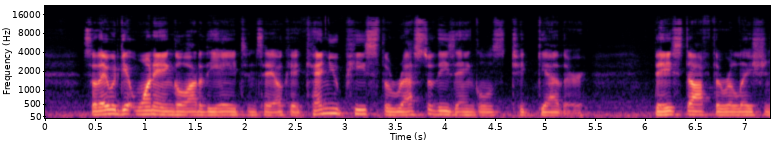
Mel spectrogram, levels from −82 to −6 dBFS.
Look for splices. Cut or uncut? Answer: uncut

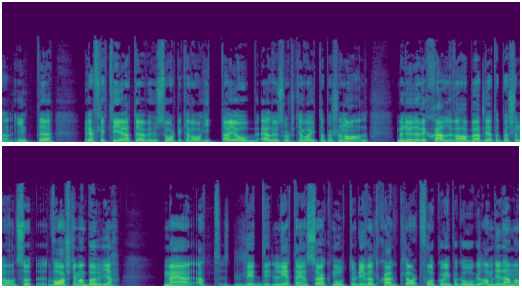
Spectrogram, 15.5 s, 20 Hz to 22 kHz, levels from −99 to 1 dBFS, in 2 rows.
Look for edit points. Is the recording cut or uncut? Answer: cut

